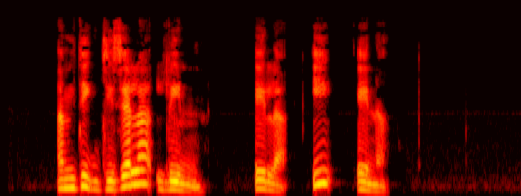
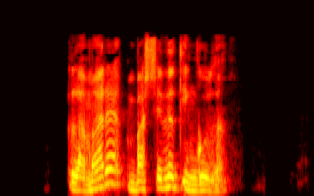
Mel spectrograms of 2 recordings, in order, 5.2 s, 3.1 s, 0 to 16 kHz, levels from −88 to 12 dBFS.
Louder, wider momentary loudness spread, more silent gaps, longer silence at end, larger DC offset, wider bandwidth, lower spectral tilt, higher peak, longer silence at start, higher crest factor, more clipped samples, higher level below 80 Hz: second, -25 LUFS vs -16 LUFS; first, 13 LU vs 4 LU; neither; first, 1.35 s vs 0.9 s; neither; first, 11 kHz vs 8.2 kHz; about the same, -5 dB/octave vs -4.5 dB/octave; second, -6 dBFS vs -2 dBFS; second, 0.55 s vs 0.7 s; about the same, 20 dB vs 18 dB; neither; second, -70 dBFS vs -54 dBFS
